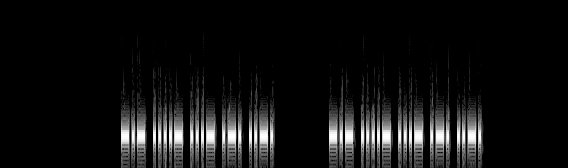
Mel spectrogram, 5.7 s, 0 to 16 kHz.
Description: Morse code, heard as a keyed tone, about 42 wpm, 700 Hz. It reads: K4VRF K4VRF
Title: USA Call Signs - 5 Characters - Repeated 2x - 45wpm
